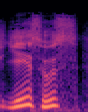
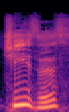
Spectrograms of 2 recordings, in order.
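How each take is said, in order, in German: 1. Der Name wird deutsch ausgesprochen. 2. Der Name wird englisch ausgesprochen. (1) "in Deutsch" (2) "in Englisch"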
